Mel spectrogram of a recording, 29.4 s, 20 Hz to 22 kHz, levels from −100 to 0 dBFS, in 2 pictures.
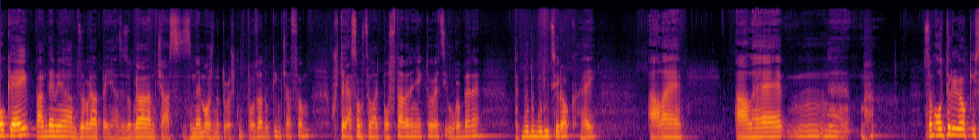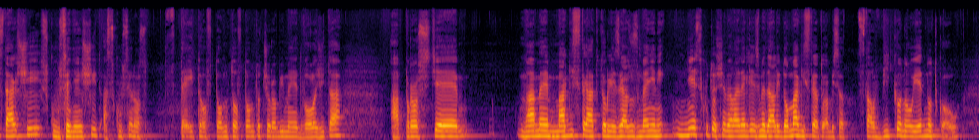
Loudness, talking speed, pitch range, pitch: -27 LUFS, 140 wpm, 135-155 Hz, 145 Hz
